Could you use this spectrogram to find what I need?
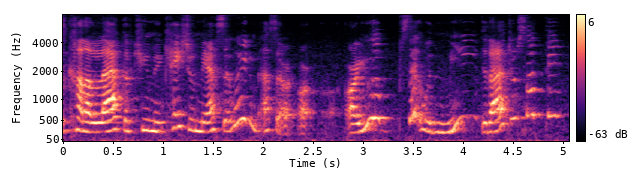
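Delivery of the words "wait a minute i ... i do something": climbing higher and higher, bewildered; puzzled high voice. Retold or imitated. Wife baffled, asking her fuming husband what she did wrong. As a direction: ask like you truly have no idea what you did.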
